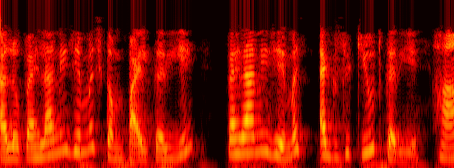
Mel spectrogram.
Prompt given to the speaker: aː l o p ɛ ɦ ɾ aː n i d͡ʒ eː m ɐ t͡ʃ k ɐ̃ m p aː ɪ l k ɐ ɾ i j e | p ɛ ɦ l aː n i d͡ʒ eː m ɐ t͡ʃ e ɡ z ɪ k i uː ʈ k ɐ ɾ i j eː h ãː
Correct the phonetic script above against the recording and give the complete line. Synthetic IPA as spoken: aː l o p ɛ ɦ l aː n i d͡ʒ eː m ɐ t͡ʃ k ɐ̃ m p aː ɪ l k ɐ ɾ i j e | p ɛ ɦ l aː n i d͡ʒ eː m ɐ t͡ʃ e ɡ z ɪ k j uː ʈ k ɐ ɾ i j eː h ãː

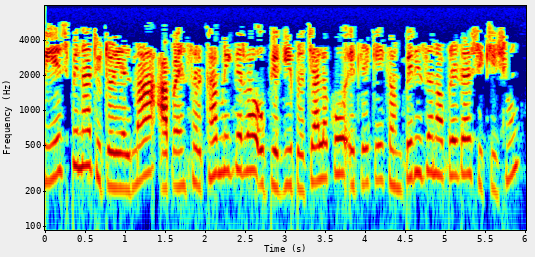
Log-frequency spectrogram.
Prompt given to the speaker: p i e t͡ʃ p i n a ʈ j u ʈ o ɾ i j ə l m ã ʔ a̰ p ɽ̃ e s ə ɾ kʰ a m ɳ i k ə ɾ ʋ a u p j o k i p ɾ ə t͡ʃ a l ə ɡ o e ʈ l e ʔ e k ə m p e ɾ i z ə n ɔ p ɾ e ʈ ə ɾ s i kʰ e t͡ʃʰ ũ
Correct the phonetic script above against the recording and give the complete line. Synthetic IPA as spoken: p i e t͡ʃ p i n a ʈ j u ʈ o ɾ i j ə l m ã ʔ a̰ p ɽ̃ e s ə ɾ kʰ a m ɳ i k ə ɾ ʋ a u p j o ɡ i p ɾ ə t͡ʃ a l ə k o e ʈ l e k e k ə m p e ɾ i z ə n ɔ p ɾ e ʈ ə ɾ ʃ i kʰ i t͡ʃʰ ũ

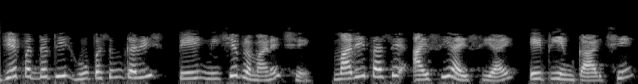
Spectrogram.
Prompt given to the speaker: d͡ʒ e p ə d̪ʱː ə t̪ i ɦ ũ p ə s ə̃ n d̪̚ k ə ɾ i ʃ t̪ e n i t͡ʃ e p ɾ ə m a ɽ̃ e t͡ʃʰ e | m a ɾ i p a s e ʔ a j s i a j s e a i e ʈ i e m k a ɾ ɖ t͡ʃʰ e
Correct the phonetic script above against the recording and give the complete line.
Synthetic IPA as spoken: d͡ʒ e p ə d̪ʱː ə t̪ i ɦ ũ p ə s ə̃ n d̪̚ k ə ɾ i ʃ t̪ e n i t͡ʃ e p ɾ ə m a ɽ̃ e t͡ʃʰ e | m a ɾ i p a s e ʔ a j s i a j s i a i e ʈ i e m k a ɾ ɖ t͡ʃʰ e

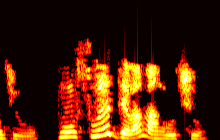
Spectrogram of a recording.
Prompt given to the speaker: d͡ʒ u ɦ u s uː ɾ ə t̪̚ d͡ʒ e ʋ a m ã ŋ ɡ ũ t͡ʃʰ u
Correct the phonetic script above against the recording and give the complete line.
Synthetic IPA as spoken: d͡ʒ u ɦ ũ s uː ɾ ə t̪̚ d͡ʒ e ʋ a m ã ŋ ɡ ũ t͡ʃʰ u

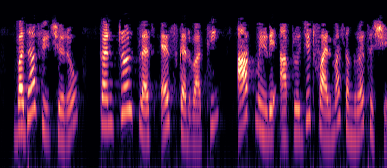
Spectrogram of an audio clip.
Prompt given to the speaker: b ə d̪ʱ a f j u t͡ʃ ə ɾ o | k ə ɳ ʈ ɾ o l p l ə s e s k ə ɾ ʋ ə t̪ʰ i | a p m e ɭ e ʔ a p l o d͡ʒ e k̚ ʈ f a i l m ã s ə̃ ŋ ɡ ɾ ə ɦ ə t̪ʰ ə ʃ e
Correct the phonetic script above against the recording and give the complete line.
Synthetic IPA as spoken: b ə d̪ʱ a f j u t͡ʃ ə ɾ o | k ə ɳ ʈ ɾ o l p l ə s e s k ə ɾ ʋ a t̪ʰ i | a p m e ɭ e ʔ a p ɾ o d͡ʒ e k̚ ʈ f a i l m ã s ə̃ ŋ ɡ ɾ ə ɦ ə t̪ʰ ə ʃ e

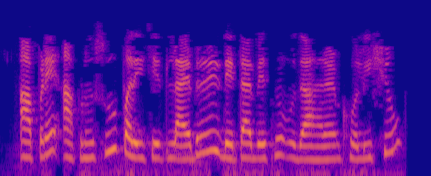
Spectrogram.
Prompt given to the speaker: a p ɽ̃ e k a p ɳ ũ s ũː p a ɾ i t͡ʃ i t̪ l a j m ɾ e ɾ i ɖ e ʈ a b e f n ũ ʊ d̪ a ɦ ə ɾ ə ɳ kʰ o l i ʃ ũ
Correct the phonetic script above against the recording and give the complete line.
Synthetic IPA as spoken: a p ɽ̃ e ʔ a p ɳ ũ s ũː p ə ɾ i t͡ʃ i t̪ l a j b ɾ e ɾ i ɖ e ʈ a b e s n ũ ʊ d̪ a ɦ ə ɾ ə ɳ kʰ o l i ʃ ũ

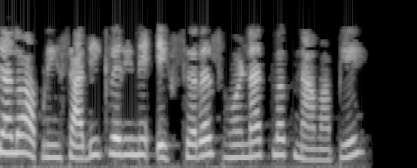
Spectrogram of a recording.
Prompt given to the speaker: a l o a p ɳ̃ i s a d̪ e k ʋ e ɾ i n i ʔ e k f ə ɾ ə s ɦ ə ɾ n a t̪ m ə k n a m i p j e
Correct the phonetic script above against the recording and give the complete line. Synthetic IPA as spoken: a l o a p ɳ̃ i s a d̪ i k ʋ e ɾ i n e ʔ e k s ə ɾ ə s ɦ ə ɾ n a t̪ m ə k n a m a p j e

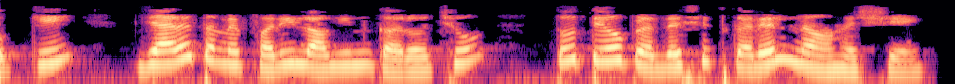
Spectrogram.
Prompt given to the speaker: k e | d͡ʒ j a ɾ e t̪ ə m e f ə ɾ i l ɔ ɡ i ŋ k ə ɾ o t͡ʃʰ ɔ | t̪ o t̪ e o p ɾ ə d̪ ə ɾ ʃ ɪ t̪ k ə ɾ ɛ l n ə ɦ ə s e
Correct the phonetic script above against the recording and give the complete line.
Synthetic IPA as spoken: k e | d͡ʒ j a ɾ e t̪ ə m e f ə ɾ i l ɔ ɡ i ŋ k ə ɾ o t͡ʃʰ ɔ | t̪ o t̪ e o p ɾ ə d̪ ə ɾ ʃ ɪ t̪ k ə ɾ e l n ə ɦ ə ʃ e

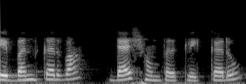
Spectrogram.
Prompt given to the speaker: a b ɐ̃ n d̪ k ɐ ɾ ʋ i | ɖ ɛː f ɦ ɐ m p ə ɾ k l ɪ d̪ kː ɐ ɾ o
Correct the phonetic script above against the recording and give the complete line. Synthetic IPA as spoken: e b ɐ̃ n d̪ k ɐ ɾ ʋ a | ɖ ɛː ʃ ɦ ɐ m p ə ɾ k l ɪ kː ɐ ɾ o

